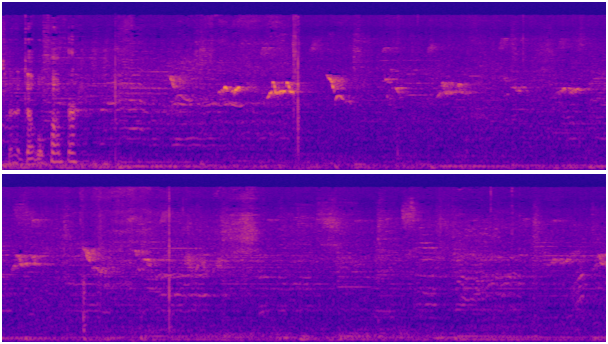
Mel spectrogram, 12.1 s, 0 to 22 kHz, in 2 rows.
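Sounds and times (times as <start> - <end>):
low background rumble: 0.0 - 12.0
small bird chirping: 1.6 - 8.3.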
